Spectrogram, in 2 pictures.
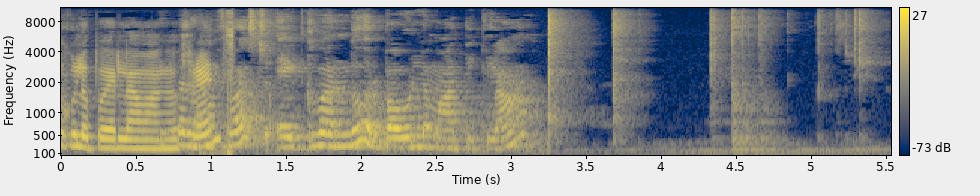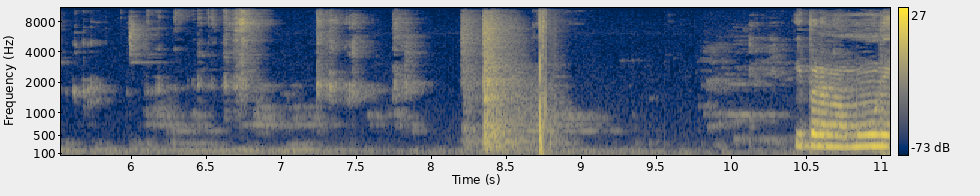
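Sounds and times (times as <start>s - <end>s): eggshells cracking: 3.2s - 8.0s.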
